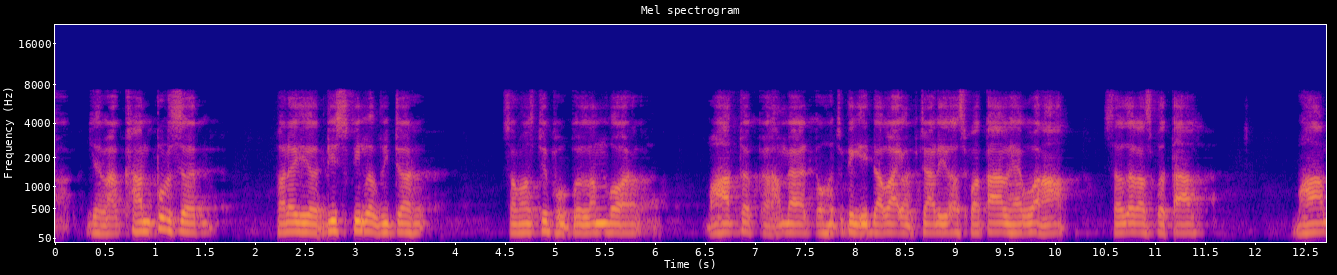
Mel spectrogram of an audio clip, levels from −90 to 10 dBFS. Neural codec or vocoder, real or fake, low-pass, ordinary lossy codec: codec, 16 kHz, 1 kbps, FunCodec, trained on LibriTTS, 50 frames a second; fake; 7.2 kHz; none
